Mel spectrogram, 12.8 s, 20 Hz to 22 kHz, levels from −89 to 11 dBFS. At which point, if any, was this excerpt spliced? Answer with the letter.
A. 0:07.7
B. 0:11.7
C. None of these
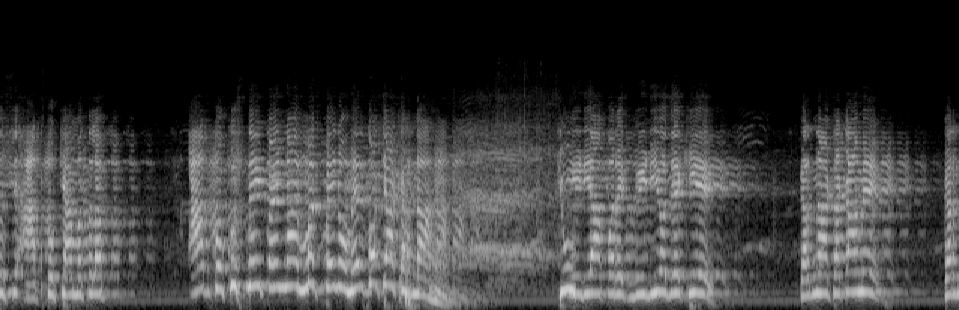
A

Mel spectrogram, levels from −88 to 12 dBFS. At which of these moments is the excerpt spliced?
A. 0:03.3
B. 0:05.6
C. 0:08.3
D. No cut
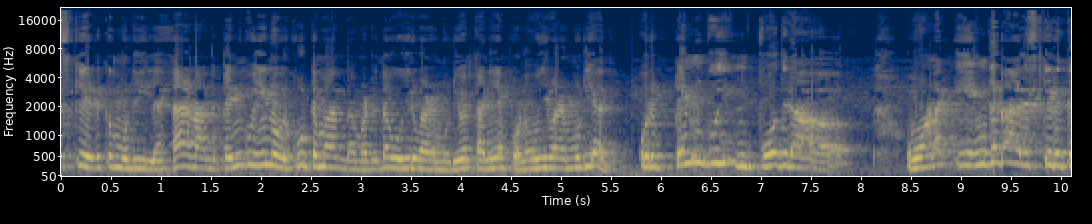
B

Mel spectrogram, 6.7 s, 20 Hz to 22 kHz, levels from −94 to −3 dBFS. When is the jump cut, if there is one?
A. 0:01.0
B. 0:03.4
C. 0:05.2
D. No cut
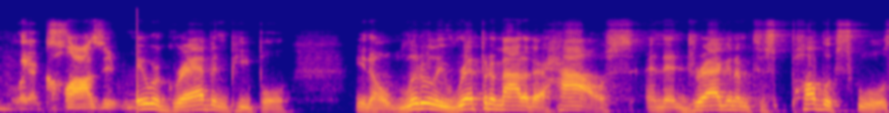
A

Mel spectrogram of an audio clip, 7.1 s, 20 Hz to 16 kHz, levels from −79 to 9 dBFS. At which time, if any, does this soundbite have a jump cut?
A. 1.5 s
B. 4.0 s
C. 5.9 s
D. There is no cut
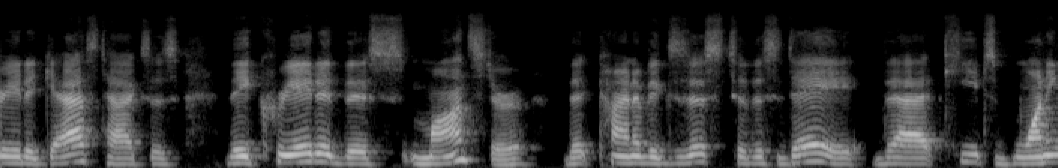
C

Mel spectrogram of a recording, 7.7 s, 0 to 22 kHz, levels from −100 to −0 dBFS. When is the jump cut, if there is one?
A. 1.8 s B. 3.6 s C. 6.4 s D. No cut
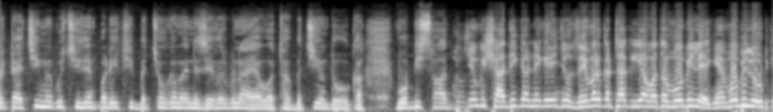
D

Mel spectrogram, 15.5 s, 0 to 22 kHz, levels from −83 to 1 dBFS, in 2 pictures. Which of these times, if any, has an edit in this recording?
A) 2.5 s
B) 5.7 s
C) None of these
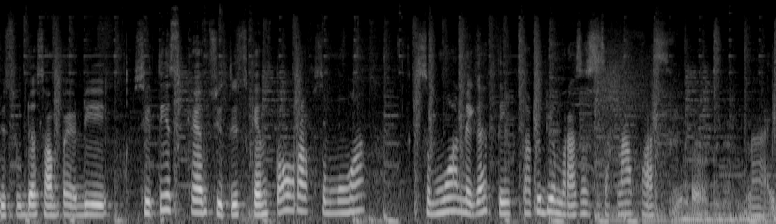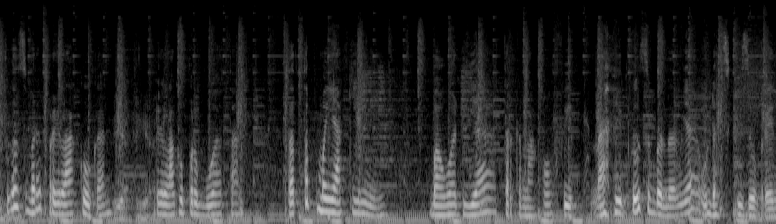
C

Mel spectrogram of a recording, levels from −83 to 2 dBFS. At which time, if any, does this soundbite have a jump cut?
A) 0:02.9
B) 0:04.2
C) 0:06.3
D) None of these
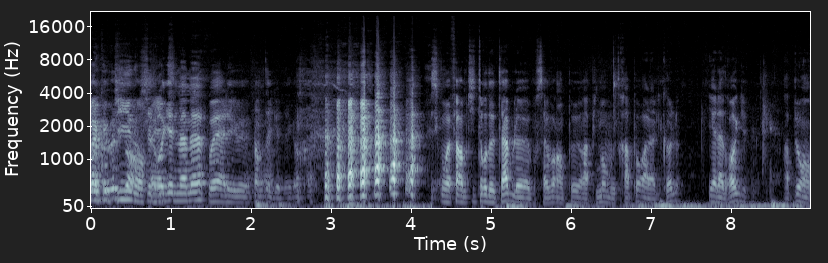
B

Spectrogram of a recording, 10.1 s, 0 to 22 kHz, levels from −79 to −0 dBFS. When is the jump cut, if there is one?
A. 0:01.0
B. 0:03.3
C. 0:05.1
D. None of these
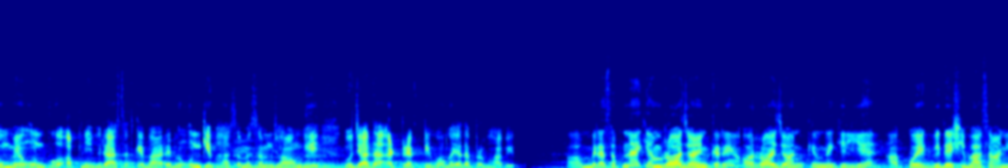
C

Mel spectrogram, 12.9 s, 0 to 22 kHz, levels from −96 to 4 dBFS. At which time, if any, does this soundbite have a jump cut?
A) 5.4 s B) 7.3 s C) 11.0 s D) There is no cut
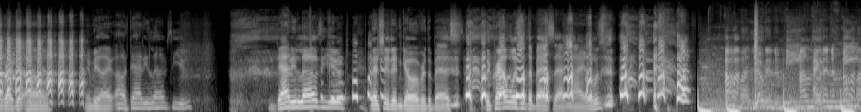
C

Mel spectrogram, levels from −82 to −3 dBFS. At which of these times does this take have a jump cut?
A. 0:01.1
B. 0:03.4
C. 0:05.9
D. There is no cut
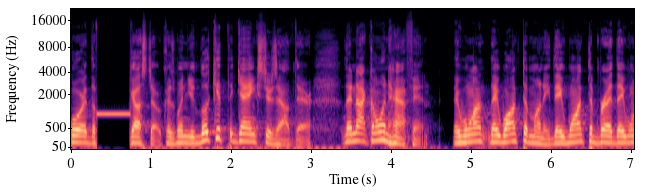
B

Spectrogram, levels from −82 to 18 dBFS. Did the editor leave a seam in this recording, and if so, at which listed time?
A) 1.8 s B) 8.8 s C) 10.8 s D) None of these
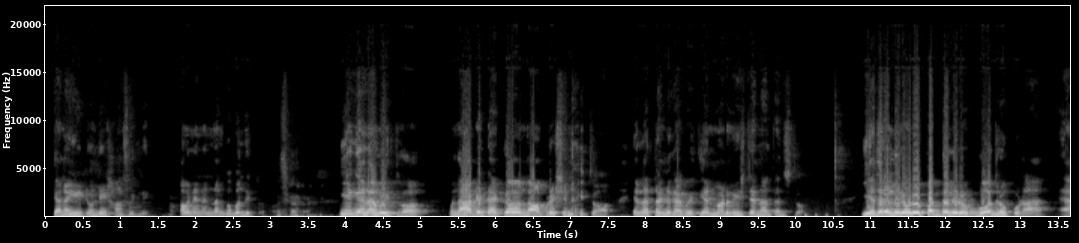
A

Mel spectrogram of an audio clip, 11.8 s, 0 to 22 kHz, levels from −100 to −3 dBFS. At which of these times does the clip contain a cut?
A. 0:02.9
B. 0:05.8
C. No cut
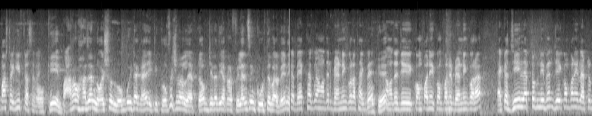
B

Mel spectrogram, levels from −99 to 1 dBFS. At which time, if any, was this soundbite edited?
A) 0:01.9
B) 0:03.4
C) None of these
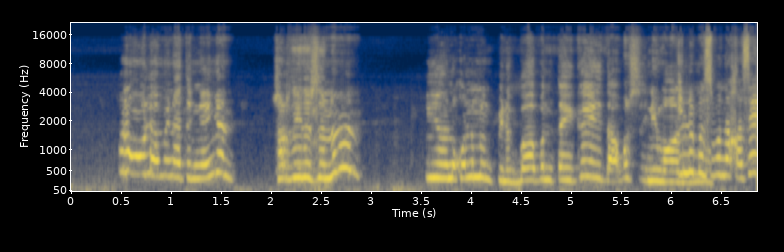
C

